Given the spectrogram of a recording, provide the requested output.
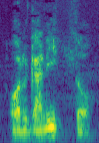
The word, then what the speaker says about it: organizo: I will just mention for anybody trying to keep up with the Spanish pronunciation that Z there is going to be pronounced th. Organizo in Spain.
